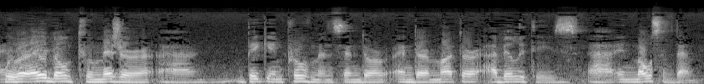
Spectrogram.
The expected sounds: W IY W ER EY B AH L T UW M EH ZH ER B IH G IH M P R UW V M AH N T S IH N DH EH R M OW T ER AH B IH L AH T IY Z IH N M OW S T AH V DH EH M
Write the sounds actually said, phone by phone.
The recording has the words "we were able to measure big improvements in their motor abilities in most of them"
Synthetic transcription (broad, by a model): W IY W ER EY B AH L T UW M EH ZH ER B IH G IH M P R UW V M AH N T S IH N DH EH R M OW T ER AH B IH L AH T IY Z IH N M OW S T AH V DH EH M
